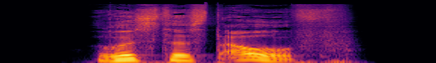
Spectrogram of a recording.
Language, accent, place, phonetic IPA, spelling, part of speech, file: German, Germany, Berlin, [ˌʁʏstəst ˈaʊ̯f], rüstest auf, verb, De-rüstest auf.ogg
- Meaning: inflection of aufrüsten: 1. second-person singular present 2. second-person singular subjunctive I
